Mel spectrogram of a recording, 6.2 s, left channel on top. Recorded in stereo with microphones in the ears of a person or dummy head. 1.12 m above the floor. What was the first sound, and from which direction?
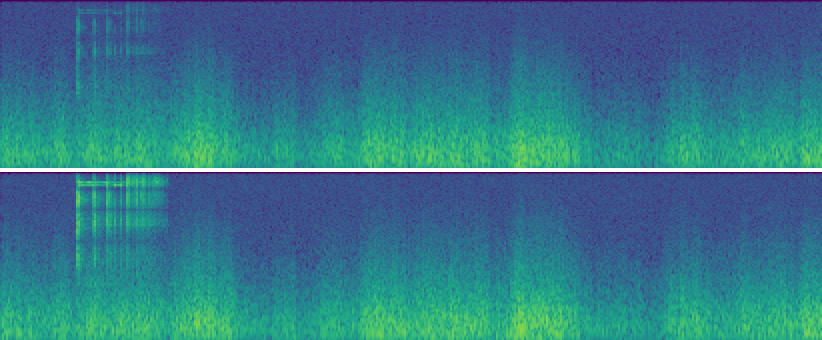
A dropped coin, 80° right.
